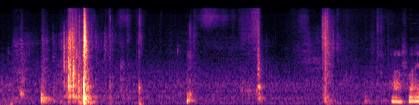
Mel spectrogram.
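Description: A window frame knocks and taps.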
